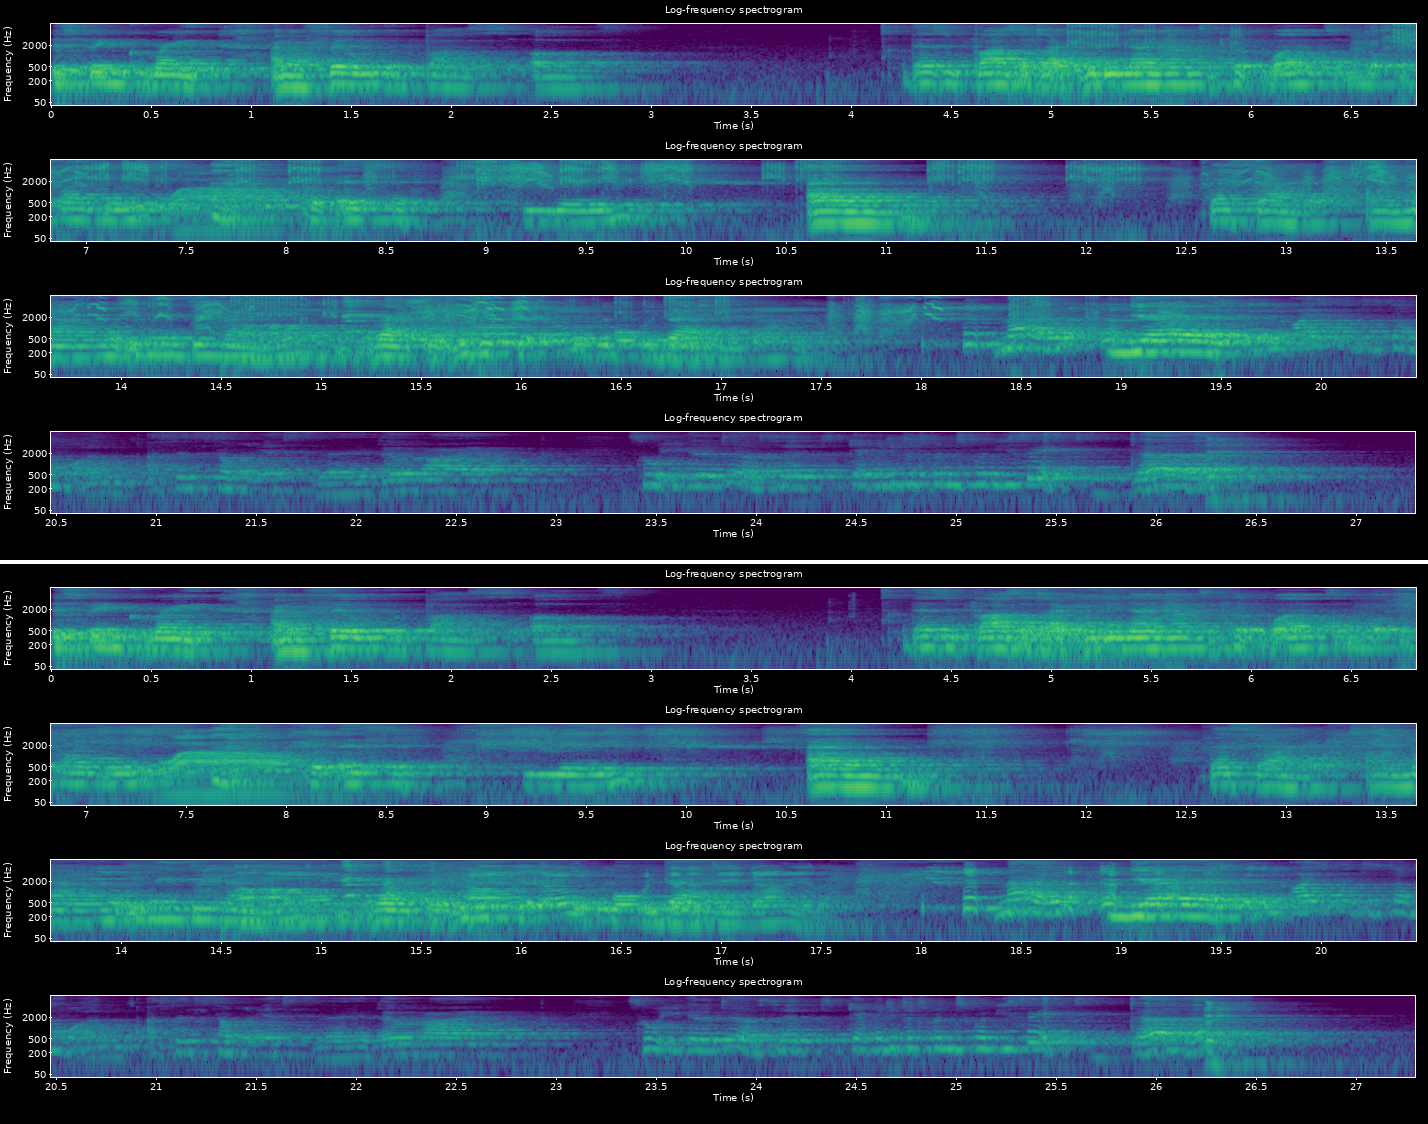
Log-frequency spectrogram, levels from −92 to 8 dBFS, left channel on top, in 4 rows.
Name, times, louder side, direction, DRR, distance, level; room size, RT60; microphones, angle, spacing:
voice 1, 0.0-2.6 4.3-8.6 9.2-10.3 10.6-11.2 12.6-17.0 18.9-19.5, equal, 10° left, -1 dB, 0.6 m, -25 dB
sound 1, 4.9-5.5 5.9-6.0 6.5-7.4 7.7-10.0 10.4-10.8 11.2-11.5 11.9-17.0 17.5-18.1 18.4-19.4, left 10 dB, 85° left, 0.4 m, -34 dB
voice 2, 7.3-8.2 14.6-15.1 15.7-17.6 18.2-18.3 18.9-19.0 26.2-26.5, right 5 dB, 75° right, 8 dB, 0.6 m, -29 dB
voice 3, 15.1-15.4 18.3-18.7 19.2-22.7 23.4-26.3, right 1 dB, 30° right, 0 dB, 1.1 m, -32 dB
11.0 x 3.8 x 4.2 m, 1.6 s
head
